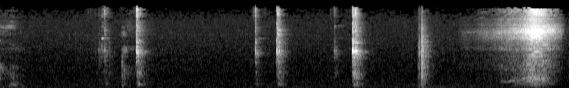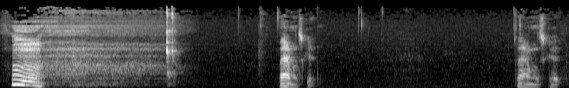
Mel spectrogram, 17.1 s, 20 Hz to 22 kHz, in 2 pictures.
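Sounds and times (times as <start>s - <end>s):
hiss: 7.1s - 8.5s.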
